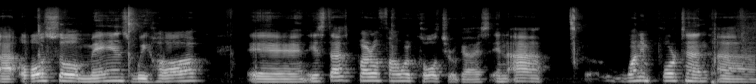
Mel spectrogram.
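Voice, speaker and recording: At a very slow pace, a man with a Salvadoran accent speaks at a fairly high pitch with ordinary pitch variation. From El Salvador. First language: Spanish. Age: 40s. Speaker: Spanish teacher. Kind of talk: online lesson. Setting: recorded video lesson. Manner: hesitant, many fillers.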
